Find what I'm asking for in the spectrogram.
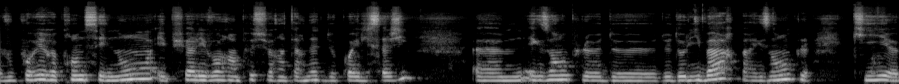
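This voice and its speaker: A woman leads an online business workshop in a slightly low voice. She hesitates constantly, filling gaps with fillers and restarting phrases as she explains her slides. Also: a little mellow. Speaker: trainer presenting a webinar. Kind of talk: live online workshop presentation.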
